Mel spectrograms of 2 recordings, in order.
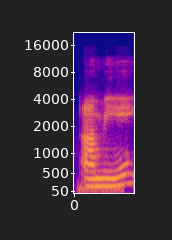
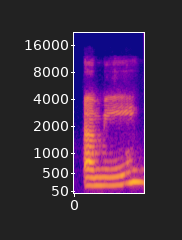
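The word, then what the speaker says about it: עמי: Ami. Yeah. But it's it's Hebrew. The my people. Ami. Yeah. Ami. Okay. All right. The Lord of hosts is his name. Shalom. Ami.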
